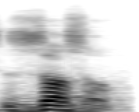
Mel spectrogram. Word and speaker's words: Zohzoh: highway yes that's why h02h well the original pronunciation of the name is zozo zozo and i was very surprised when i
